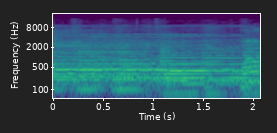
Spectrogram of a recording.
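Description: Live gospel song: voices holding a long note over guitar accompaniment.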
